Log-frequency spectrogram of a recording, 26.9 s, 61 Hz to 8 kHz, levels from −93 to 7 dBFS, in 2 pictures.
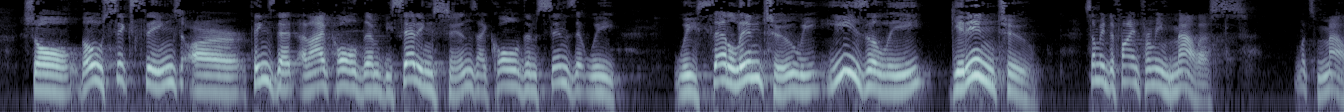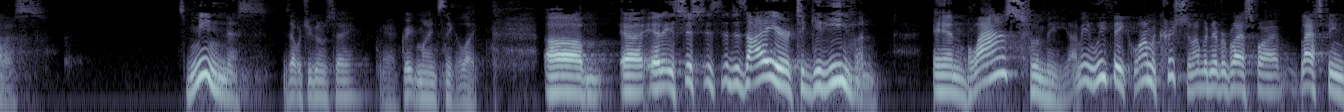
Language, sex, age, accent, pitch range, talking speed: English, male, 50-69, American, 130-190 Hz, 160 wpm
